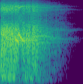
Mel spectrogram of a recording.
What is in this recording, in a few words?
Gun; Yamaha DTXpress-II; FX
